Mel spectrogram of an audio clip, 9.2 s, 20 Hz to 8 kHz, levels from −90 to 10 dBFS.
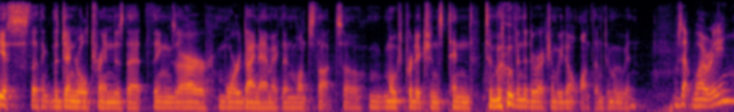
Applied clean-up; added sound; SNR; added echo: none; none; none; none.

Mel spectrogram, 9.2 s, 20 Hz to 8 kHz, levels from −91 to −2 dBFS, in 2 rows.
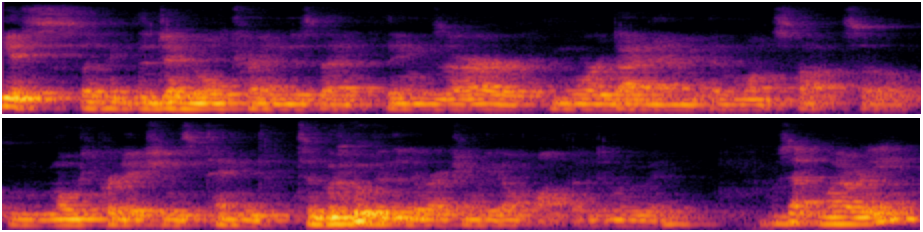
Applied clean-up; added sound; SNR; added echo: none; none; none; reverberation time 0.8 s.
